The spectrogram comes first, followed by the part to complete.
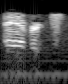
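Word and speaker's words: Evarts: Yeah, the projected path is Harlan and Everett. Hey, Emmett. Go ahead. Correct pronunciation, Everett.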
